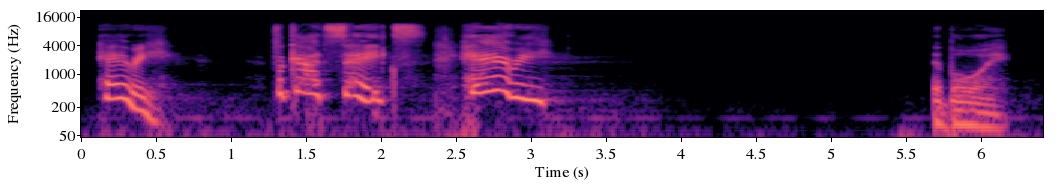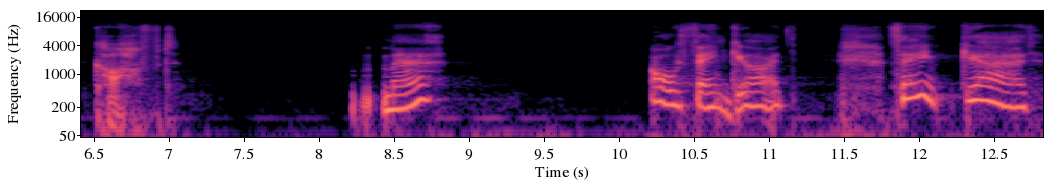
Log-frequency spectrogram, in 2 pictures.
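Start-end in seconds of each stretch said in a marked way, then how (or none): 0.1-3.2 desperate call. A narrator's reading. Mother screaming for her unresponsive son, desperate. 8.4-12.8 relieved voice. A narrator's reading. Relieved voice after waking.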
